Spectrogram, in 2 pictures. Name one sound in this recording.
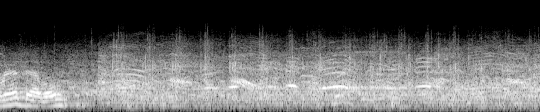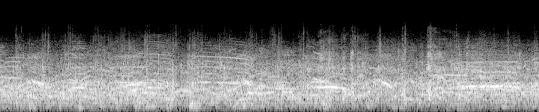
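A crowd chatters and calls out in the distance outdoors.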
